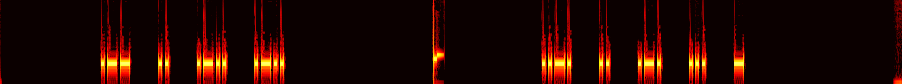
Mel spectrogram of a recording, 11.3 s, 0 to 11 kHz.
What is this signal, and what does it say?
Morse code, heard as a keyed tone, about 30 wpm, spaced as for 17 wpm, 700 Hz. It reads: WILL FIRST
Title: 3x Character Spacing - Top 100 Words - 30wpm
